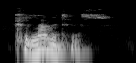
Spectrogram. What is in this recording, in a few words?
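"calamitous" English, British accent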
